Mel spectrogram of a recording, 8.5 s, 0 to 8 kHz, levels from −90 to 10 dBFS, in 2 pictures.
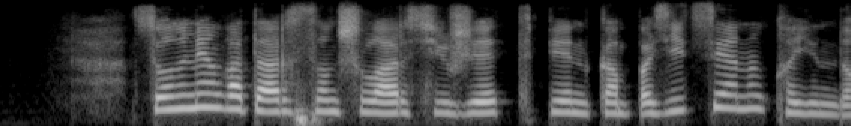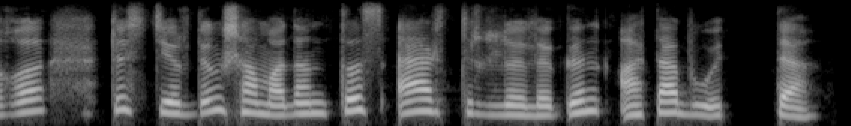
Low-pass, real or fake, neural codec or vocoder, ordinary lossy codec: none; fake; codec, 16 kHz, 2 kbps, FunCodec, trained on Chinese and English, 25 frames a second; none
